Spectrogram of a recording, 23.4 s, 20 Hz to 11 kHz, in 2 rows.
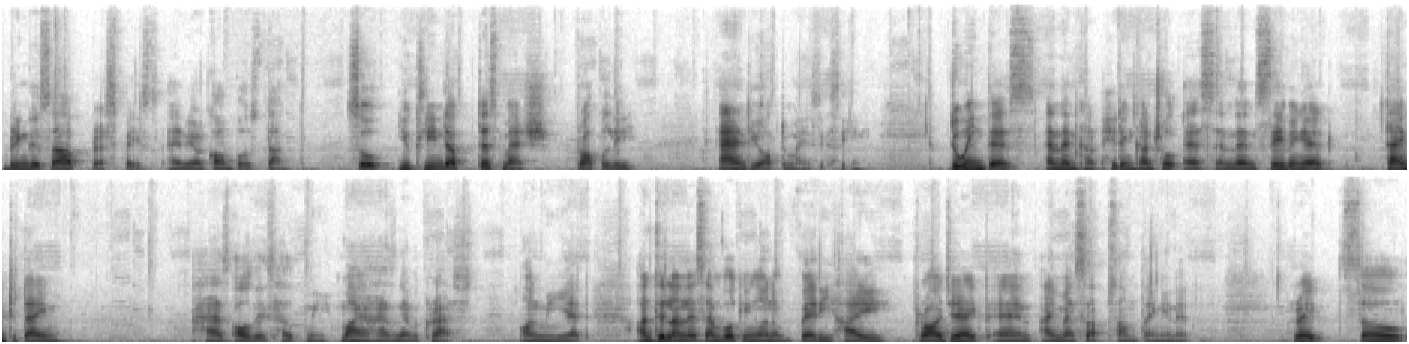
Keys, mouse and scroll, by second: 0.5 space, 3.4 click, 4.8-7.8 alt+drag, 9.3 ctrl+s, 10.1 space, 17.3-23.4 alt+drag.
